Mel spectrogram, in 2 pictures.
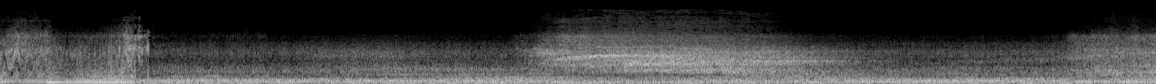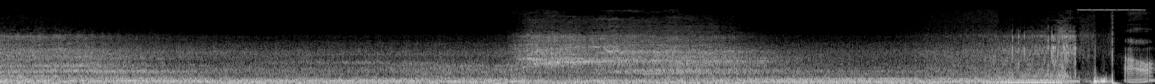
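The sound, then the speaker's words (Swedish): A monstrous moaning sound over a constant deep, roaring rumble, with eerie wailing cries rising and fading about every six seconds, loud, with no talking. “alltså ljudet funkar och då är det riktigt så eh, gruesome eh, morning och skrik eller så här. Som ett, som ett jäkligt elakt monster helt enkelt.”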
